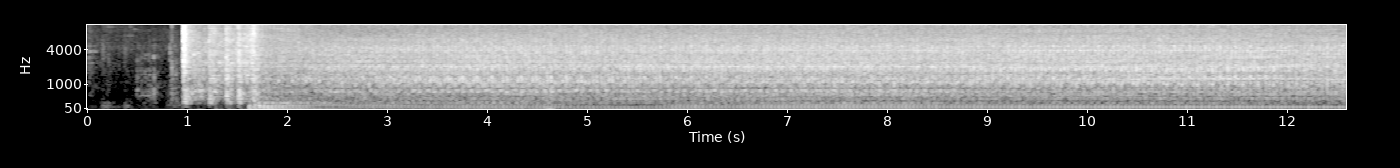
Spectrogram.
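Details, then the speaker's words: Audi A4 B8.5 2.0T after new spark plugs and ignition coils, exhaust valve now installed: quick crank, catches cleanly and settles into a steady, even idle with no stumble or misfire; no check engine lights. Normal start and idle. "Make sure everything. Make sure it doesn't misfire. Yeah, it shouldn't misfire or anything."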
